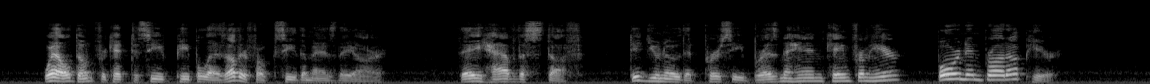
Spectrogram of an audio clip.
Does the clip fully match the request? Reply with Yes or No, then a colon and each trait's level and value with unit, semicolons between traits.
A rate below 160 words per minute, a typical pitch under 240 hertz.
No: average, 165 wpm; low, 135 Hz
